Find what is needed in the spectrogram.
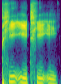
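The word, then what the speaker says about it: Peet: And please tell me it's spelled P-E-T-E. No, P-E-E-T. It is Pete.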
